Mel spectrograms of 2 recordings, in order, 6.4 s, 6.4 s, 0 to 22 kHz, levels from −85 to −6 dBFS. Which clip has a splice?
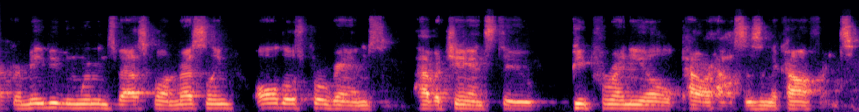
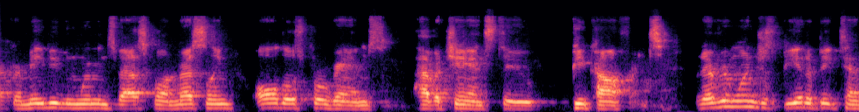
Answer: second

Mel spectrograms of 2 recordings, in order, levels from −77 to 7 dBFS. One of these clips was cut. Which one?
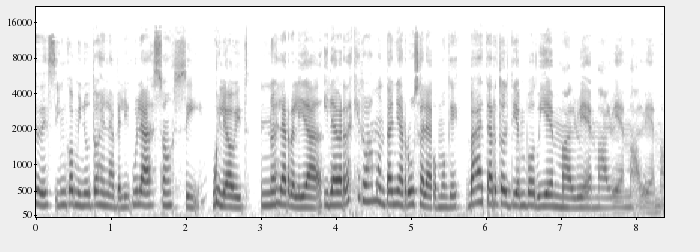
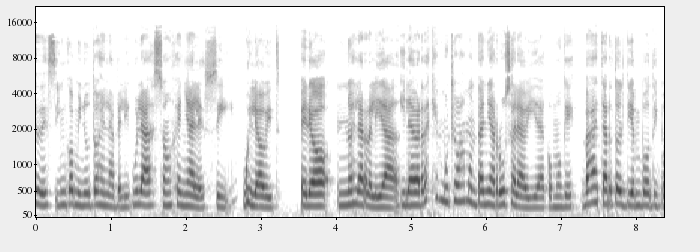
first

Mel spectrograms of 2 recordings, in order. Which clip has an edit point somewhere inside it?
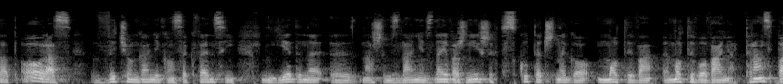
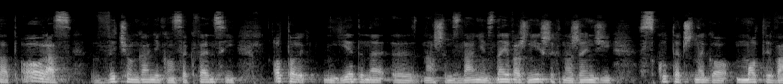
first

